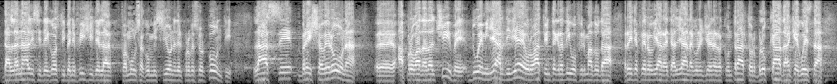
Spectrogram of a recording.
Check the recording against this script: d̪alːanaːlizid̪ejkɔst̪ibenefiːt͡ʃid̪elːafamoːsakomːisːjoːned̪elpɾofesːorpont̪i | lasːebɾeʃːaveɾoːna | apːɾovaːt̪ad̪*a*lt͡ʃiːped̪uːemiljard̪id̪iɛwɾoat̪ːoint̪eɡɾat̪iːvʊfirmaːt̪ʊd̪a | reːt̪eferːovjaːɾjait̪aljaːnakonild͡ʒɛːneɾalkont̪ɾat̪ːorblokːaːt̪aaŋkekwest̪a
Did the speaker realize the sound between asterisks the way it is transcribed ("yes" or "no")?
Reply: yes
